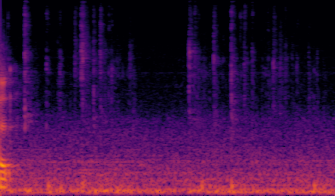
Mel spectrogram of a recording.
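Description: Typing on a computer keyboard: a run of quick, light keystrokes with a short pause in the middle.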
